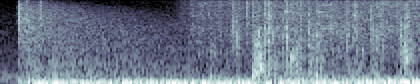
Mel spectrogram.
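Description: Intro sound effect of a played video: a deep rumble that starts suddenly, with crackling, shattering noise over it.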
